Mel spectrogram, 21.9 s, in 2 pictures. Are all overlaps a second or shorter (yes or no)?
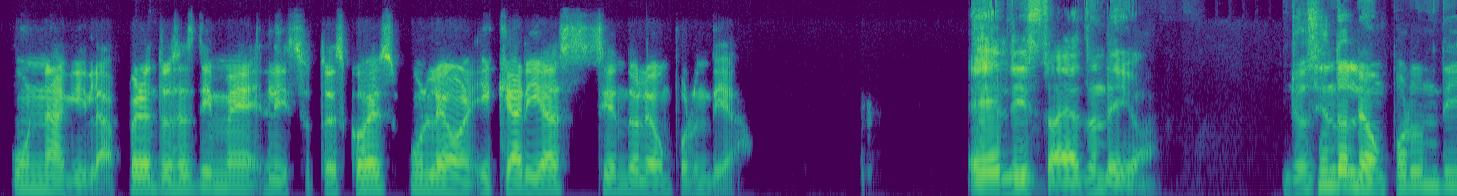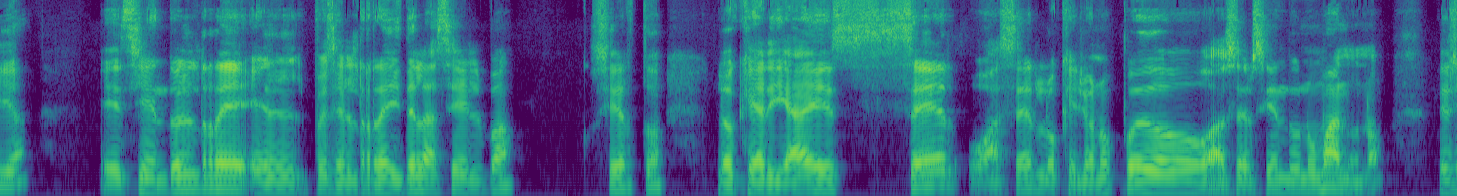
yes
